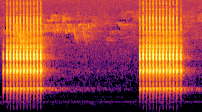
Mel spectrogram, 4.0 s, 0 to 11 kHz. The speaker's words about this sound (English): Coast to coast, border to border, forest to feeder, the downy woodpecker goes about its business in 49 states.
